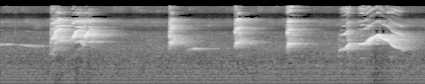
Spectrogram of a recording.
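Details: A split-beaked West Java Oriental magpie-robin with its tail spread, sung as a lure for birds that will not sing: sharp, buzzy chirps in short bursts, then a swooping whistle, against a faint electrical hum indoors.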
